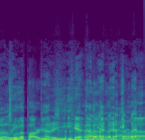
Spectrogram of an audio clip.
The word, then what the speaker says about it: Twila Paris: I've heard her name mispronounced. I'll just say that. Twila. Yeah, it's gotten weird. Twila Paris.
